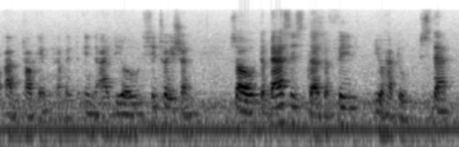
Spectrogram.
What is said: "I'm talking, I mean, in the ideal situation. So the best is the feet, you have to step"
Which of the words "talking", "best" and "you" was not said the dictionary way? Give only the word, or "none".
best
